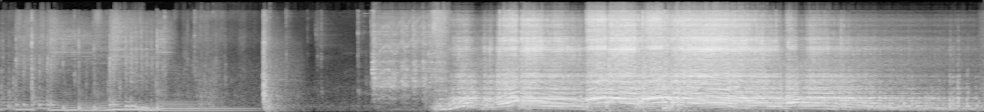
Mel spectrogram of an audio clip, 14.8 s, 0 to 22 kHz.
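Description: Toyota Landcruiser 80 Series with an LS1 V8 and Redback exhaust cranks over, stops, then fires up and settles into a loud, deep rumbling idle with blips of revving, close by and alone.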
